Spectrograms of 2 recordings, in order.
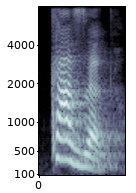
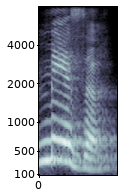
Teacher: de z então independente independentemente da palavra ser acentuada ou não se o s está no meio de duas vogais ele vai sim assumir o som do Z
